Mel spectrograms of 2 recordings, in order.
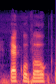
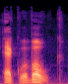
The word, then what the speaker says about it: equivoque: It means a particular thing, and so it doesn't matter that the correct pronunciation of this French word is equivoque. Okay, if you said equivoque in front of any Frenchman, they would die laughing.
